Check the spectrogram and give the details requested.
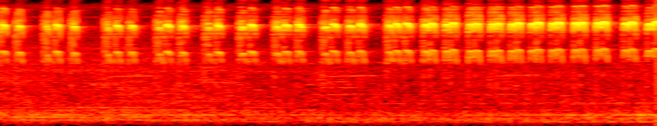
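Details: Local platuk sampit woodpecker used as a tutor for songbirds, chirping in quick high ticks that start slightly uneven and speed up into a tight, regular run.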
